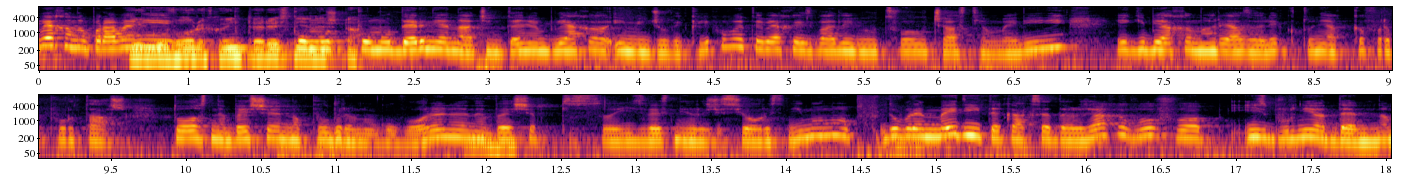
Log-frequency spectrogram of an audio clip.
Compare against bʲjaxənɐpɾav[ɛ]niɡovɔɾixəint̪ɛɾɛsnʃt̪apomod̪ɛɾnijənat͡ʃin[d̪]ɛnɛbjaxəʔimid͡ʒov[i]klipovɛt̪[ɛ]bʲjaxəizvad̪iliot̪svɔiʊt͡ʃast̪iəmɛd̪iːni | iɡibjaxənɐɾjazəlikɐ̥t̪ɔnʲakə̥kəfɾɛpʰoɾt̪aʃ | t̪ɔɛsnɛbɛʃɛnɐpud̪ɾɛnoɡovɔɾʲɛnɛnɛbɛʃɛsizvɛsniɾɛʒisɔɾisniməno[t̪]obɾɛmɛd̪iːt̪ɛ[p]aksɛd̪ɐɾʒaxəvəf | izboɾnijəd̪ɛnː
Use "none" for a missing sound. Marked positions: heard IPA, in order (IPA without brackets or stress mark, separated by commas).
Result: ɛ, t̪, i, ɛ, d̪, k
